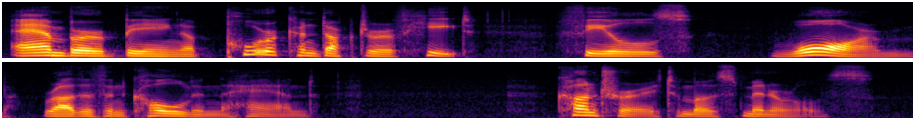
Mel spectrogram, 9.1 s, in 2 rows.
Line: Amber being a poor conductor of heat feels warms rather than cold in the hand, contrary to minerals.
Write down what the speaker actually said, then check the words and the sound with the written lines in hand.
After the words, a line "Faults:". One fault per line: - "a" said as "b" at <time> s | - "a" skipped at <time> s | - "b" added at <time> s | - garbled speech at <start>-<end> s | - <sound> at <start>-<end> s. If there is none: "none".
Amber being a poor conductor of heat feels warm rather than cold in the hand, contrary to most minerals.
Faults:
- "warms" said as "warm" at 3.9 s
- "most" added at 8.0 s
